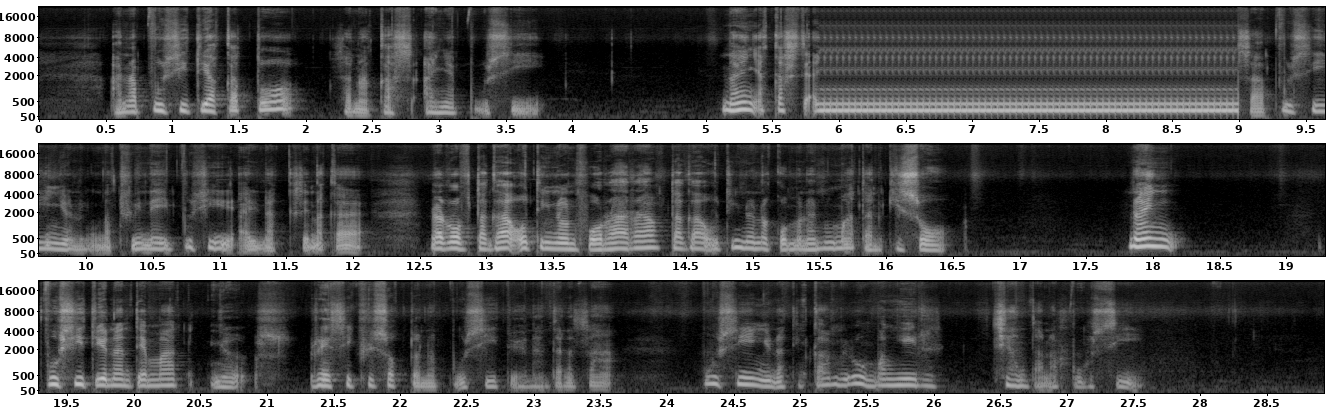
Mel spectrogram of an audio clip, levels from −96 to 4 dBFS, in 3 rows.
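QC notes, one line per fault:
5.89–8.99 s system hang loop: one 46 ms slice repeats 67 times at 21.5 Hz, giving a rasping stutter that fits a 2048-sample ring buffer cycling during a freeze.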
